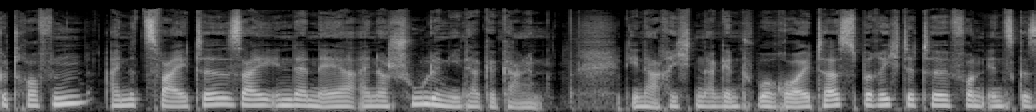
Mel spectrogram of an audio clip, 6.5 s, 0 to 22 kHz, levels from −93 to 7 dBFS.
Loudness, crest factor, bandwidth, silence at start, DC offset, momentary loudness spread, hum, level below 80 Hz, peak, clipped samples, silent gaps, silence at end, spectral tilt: -22 LUFS; 20 dB; 17 kHz; 0 s; under 0.1%; 10 LU; none; -54 dBFS; -2 dBFS; under 0.1%; none; 0 s; -4.5 dB/octave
